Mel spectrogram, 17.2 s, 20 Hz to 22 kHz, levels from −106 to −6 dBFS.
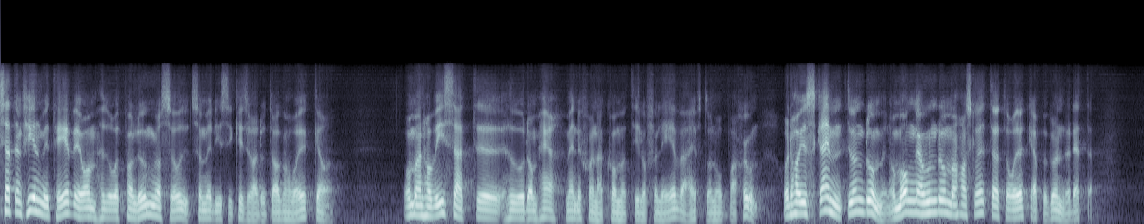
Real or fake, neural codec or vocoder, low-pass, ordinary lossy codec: fake; codec, 16 kHz, about 1 kbps, DyCAST, with the encoder's durations; none; none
